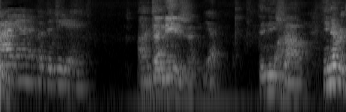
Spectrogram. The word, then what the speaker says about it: Danesia: You see, like you say Indonesia. Oh, okay. Okay. Okay, got you. you. The I-N and put the D-A. Danesia.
